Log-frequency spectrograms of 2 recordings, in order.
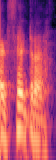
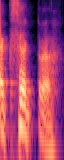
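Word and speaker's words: et cetera: ठीक है, एक शब्द होता है एटसेट्रा, इसको कोई बोलते हैं एक्सेट्रा, इसमें कै का साउंड नहीं है, ये शब्द है एटसेट्रा।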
